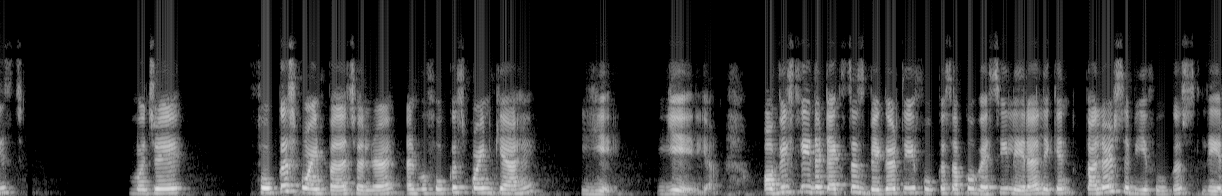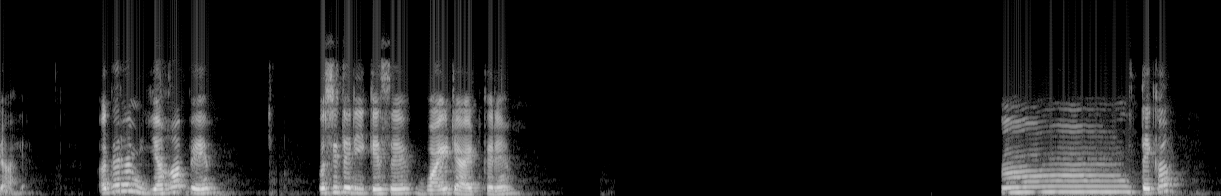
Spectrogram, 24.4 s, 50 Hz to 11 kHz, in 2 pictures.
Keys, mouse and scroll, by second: 13.7 b, 15.7 click, 17.2 shift+click, 18.7 click, 18.8 b, 19.0 right click, 19.1 click, 21.0 ctrl+d.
